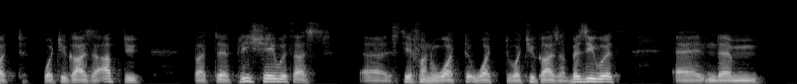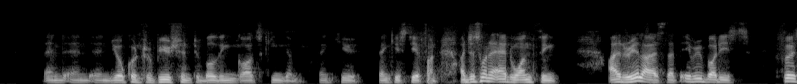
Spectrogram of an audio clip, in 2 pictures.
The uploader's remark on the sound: The Transformation Table Zoom Meeting on the 25 May 2023.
